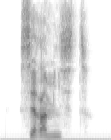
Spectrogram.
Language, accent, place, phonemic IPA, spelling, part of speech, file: French, France, Lyon, /se.ʁa.mist/, céramiste, noun, LL-Q150 (fra)-céramiste.wav
- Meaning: ceramist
